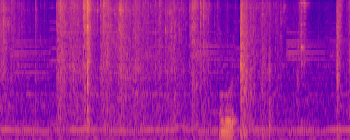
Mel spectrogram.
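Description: Loose plastic Lego bricks clattering and clicking as hands sift through a bag of bulk pieces, in short rattles about a second in and again near the end.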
